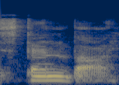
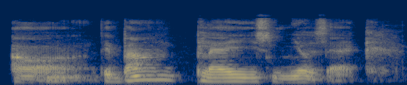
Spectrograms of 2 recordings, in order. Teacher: Donc, on ne prononce pas clairement le son D, on rejette le son D.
